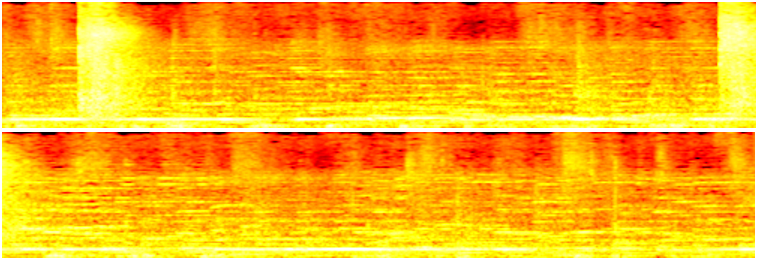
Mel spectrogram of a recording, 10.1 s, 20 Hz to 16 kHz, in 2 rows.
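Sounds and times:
dance band playing a reel: 0.0 - 10.0
sharp crack: 0.5 - 1.0, 4.8 - 5.3.

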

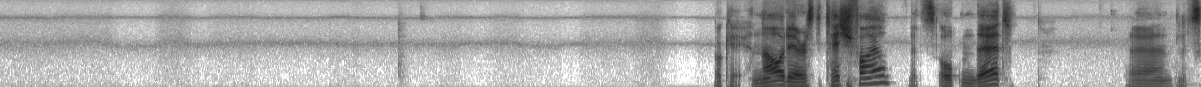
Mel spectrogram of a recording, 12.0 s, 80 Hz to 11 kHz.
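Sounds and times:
thin steady whine: 0.0 - 12.0
faint click: 3.9 - 4.4.

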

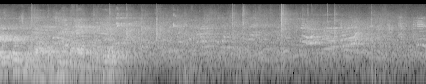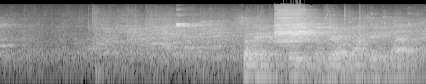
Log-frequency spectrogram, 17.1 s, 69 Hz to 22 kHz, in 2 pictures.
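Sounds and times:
crowd chatter echoing: 0.0 - 17.0.

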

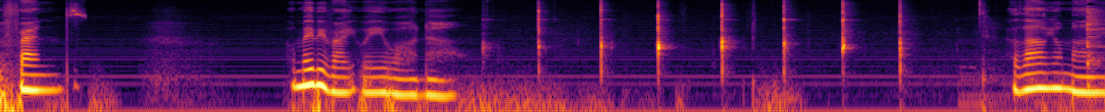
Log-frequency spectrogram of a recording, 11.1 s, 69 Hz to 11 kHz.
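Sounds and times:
faint steady hum: 0.0 - 11.0
regular clock ticking: 4.8 - 9.2.

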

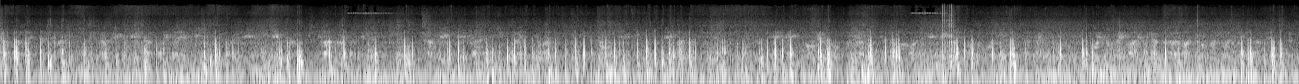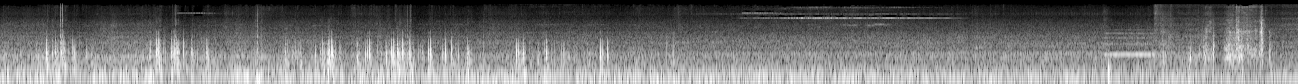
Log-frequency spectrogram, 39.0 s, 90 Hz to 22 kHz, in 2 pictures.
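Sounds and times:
wheels clacking over rail joints: 0.0 - 28.7
railcar running rumble: 0.0 - 38.9
faint high squeal: 30.5 - 34.0
short beep: 36.0 - 37.1.

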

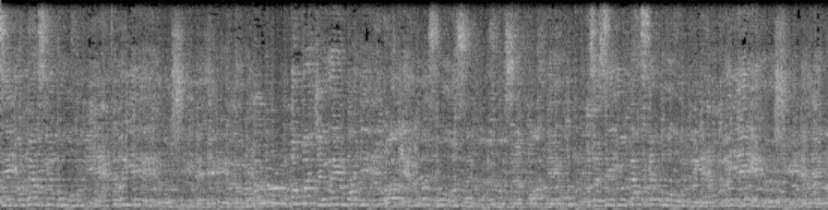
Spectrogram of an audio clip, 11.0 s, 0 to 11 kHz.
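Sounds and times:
fast folk dance band music: 0.0 - 11.0.

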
